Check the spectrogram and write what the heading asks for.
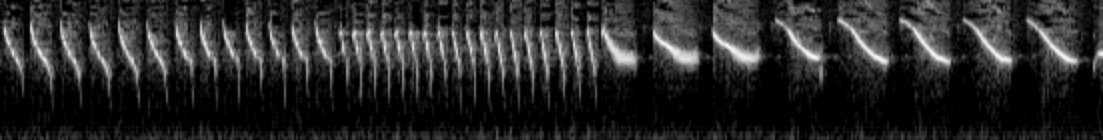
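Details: Canary song for training young canaries: quick falling chirps repeated about four per second, a tight fast high trill, then slower slurred downward whistles, each dipping and levelling off.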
